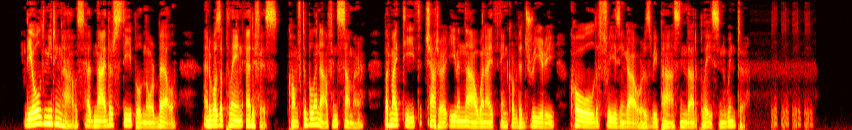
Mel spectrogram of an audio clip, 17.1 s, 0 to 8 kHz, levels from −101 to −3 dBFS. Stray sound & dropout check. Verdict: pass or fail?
fail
